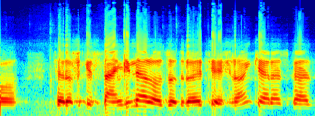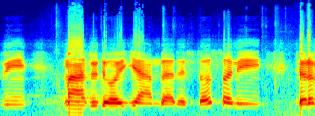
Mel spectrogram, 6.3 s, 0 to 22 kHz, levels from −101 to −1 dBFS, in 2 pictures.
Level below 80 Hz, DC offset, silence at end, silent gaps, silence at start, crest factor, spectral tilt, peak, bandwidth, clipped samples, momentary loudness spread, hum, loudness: -52 dBFS; under 0.1%; 0 s; none; 0 s; 12 dB; -2.5 dB/octave; 0 dBFS; 15 kHz; 0.2%; 7 LU; none; -12 LUFS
